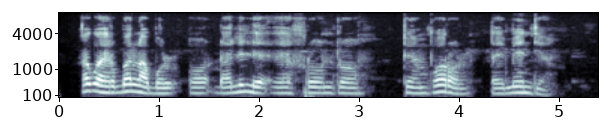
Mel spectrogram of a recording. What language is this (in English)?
Masai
